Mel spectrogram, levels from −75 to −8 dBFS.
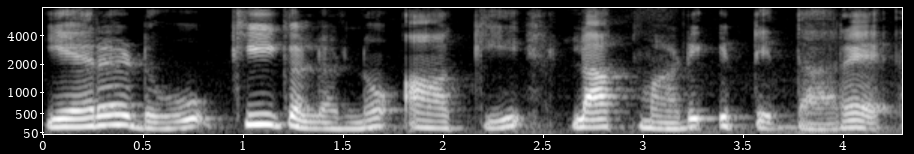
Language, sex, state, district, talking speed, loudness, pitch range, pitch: Kannada, female, Karnataka, Bangalore, 95 wpm, -16 LUFS, 155-190 Hz, 180 Hz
